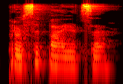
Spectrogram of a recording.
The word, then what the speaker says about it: просыпается: If you run into t, s, ya or t, s, ya together, they're pronounced tsa, as in просыпается and расписаться rather than tsa.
